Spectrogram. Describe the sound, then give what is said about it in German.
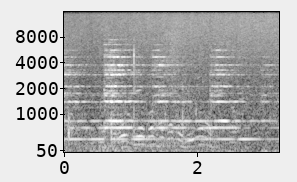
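A small bell rings on a village piazza in Meolo, Italy, giving a few bright strikes over a sustained, humming tone, fairly faint against a soft background. “Diese kleine Glocke hörte ich, als ich über die Piazza in Meolo ging, hinüber zum Albergo, dem einzigen Gasthaus in Meolo.”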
